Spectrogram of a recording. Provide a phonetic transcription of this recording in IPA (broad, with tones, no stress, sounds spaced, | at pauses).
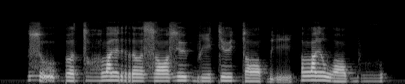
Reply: z ṵ˦ ɠ ɤ˧ t ɔ̤˦ lˠ i˦ r ɤ˧ z ɔ˧ z y˦ b i˧ t y˦ t ɔ˧ ɓ ḭ˨ | lˠ i˦ w ɔ˨ b ṳ˧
